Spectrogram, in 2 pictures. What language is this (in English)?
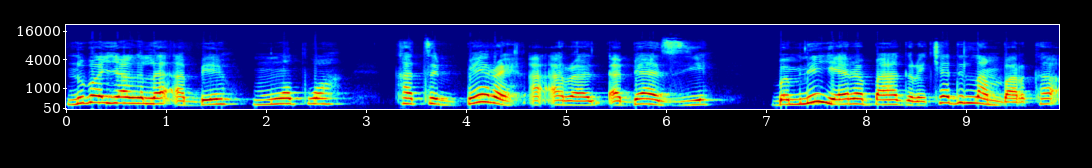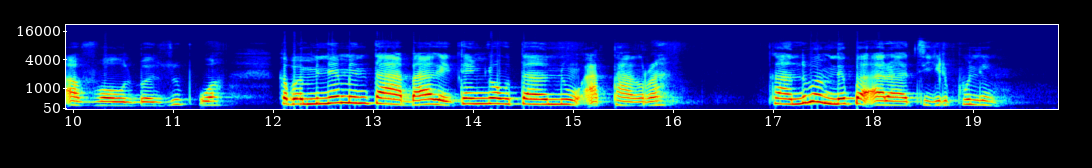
Southern Dagaare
